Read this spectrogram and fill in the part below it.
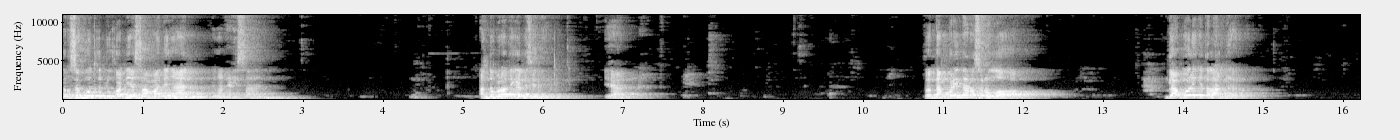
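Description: An elderly man speaks slowly and in a chanting, drawn-out way into a microphone, with pauses between phrases.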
